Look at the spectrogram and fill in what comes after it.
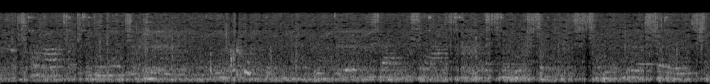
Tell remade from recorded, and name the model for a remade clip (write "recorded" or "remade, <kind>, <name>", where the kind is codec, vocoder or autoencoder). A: recorded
